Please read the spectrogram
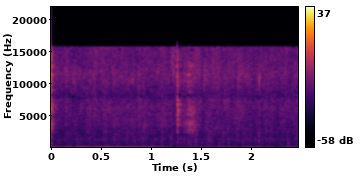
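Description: Steady low rumble under a faint sizzle from a whole chicken cooking in oil and garlic butter on a comal, with a short crackle about a second in.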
